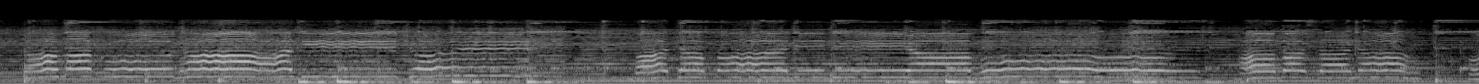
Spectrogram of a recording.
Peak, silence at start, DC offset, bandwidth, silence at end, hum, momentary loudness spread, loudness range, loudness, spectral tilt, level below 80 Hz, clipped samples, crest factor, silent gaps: -6 dBFS; 0 s; 1%; 8.8 kHz; 0 s; none; 9 LU; 5 LU; -23 LUFS; -4.5 dB/octave; -54 dBFS; under 0.1%; 18 dB; none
